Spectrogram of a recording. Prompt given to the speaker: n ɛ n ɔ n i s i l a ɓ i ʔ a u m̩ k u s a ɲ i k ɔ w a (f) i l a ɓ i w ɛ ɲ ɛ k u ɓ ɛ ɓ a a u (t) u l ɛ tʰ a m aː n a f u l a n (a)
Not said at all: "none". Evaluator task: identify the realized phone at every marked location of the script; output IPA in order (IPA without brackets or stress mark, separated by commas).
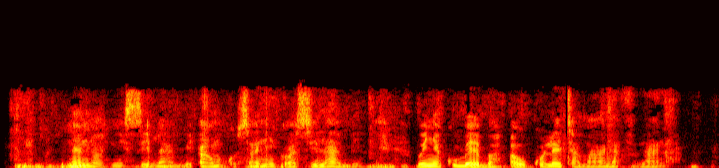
s, k, i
